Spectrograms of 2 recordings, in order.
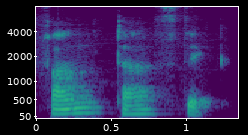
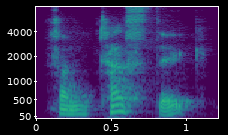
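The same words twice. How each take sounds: First: Fantastic said very slowly and softer, syllable by syllable; quiet, drawn-out Fantastic; syllables spelled out. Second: Fantastic said slowly, each syllable apart; slow teacher's fan-tas-tic; syllables spelled out. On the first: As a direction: stretch Fantastic out for learners. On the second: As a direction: break fantastic into its three beats. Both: Shown as a demonstration. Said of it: "it has kind of three sounds".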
